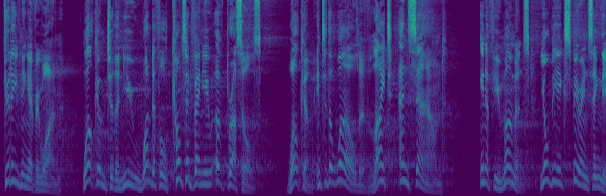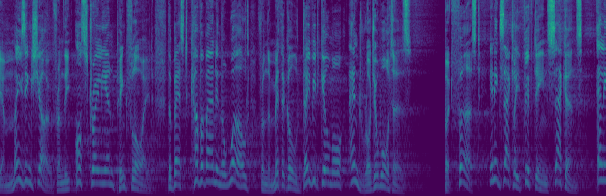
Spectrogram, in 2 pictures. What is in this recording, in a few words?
live announcer; Palais 12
